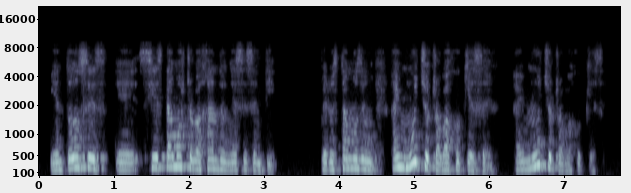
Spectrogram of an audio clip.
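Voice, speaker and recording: A woman's dark, mellow voice at a moderate pace, with big swings in loudness. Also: medium pitch for a woman, lively intonation. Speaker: nutrition and public health expert. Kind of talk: online workshop Q&A discussion.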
